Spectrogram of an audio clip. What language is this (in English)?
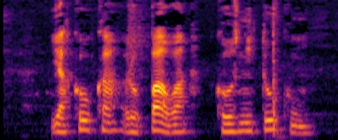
Southern Pastaza Quechua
